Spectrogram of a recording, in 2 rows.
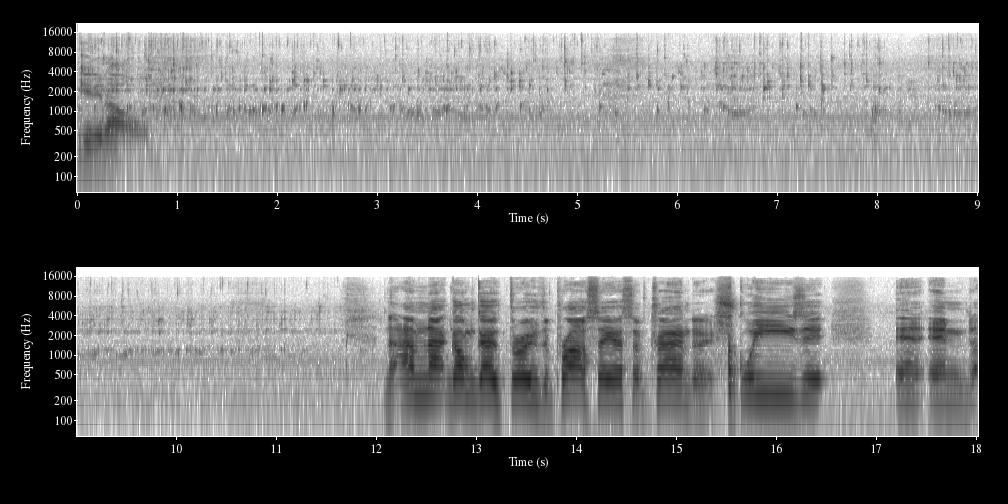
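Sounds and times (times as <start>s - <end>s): liquid dripping into jar: 0.1s - 11.8s.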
